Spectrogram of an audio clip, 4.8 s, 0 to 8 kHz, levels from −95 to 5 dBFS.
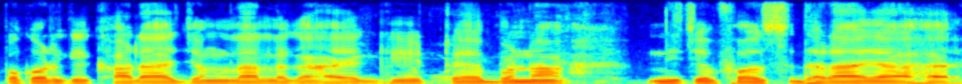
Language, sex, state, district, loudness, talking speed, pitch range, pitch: Hindi, male, Bihar, West Champaran, -16 LUFS, 175 wpm, 135-140 Hz, 135 Hz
